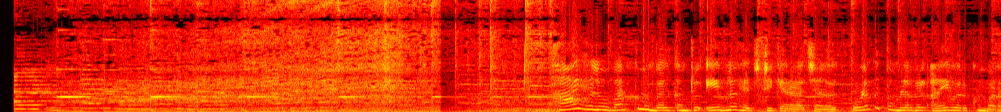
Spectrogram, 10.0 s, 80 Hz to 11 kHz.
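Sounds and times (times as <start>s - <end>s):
low drone: 0.9s - 5.2s.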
